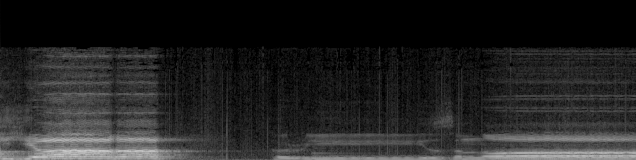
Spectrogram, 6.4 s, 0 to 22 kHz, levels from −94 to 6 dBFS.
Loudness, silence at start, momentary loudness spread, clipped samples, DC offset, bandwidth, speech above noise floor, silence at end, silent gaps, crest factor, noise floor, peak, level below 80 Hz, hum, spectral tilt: -22 LUFS; 0 s; 23 LU; under 0.1%; under 0.1%; 15.5 kHz; 32 dB; 0 s; none; 18 dB; -58 dBFS; -8 dBFS; -62 dBFS; none; -4.5 dB/octave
